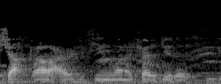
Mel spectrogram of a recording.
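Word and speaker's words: שער: Well, actually, I'm doing it wrong because the accent's on the first syllable.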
